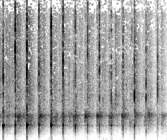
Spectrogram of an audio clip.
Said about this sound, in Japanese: 大歓迎の拍手をしたいと思います。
